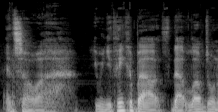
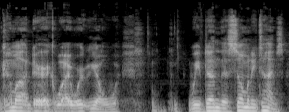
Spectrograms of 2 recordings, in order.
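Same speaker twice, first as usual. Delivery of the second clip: louder, higher exasperated complaint; mock exasperation; 5 semitones higher, 6 dB louder than usual. The Lord imagined chiding Derek for repeat failings, mock exasperation. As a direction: play a fed-up, head-shaking reproach. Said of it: "sitting there shaking his head going".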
